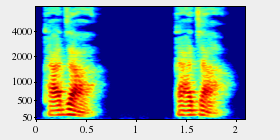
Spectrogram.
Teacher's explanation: Le kyok qui est en premier, il va être sourd, tandis que le tiet qui est en deuxième, lui, va être sonore.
